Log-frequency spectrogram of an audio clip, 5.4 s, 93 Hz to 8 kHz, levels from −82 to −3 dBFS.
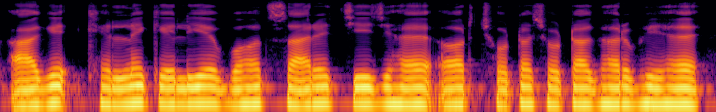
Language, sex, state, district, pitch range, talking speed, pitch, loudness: Hindi, male, Jharkhand, Garhwa, 120-125 Hz, 155 wpm, 120 Hz, -14 LUFS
